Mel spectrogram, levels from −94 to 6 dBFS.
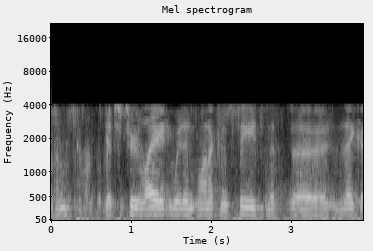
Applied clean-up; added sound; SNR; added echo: neural separator model SepFormer DNS4.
